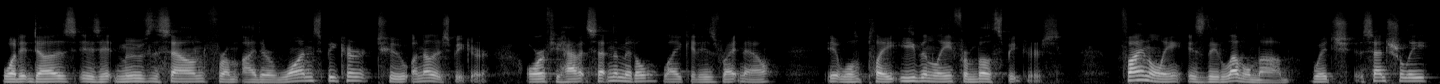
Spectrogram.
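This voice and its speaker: A young adult man presenting an instructional tutorial, explaining step by step in a measured way. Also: mid-range voice, a little mellow. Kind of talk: instructional narration of an equipment tutorial.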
